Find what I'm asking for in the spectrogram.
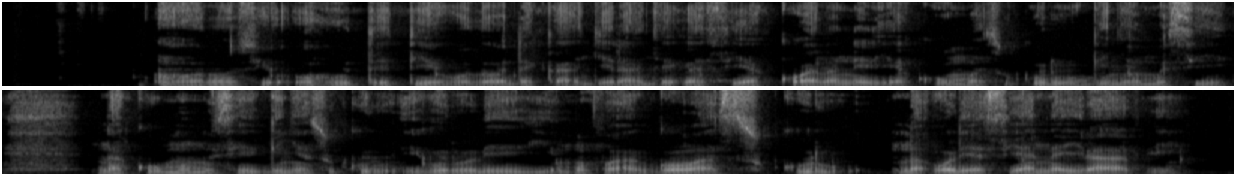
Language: Kikuyu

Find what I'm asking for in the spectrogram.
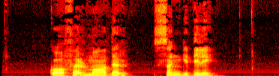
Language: Wakhi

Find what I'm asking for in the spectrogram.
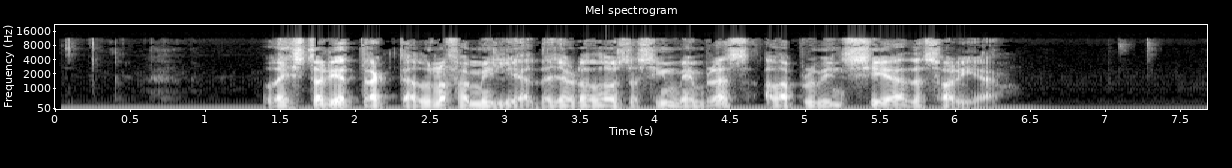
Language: Catalan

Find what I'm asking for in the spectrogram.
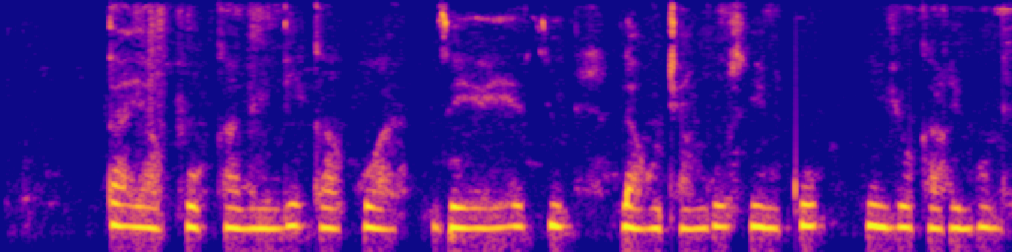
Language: Swahili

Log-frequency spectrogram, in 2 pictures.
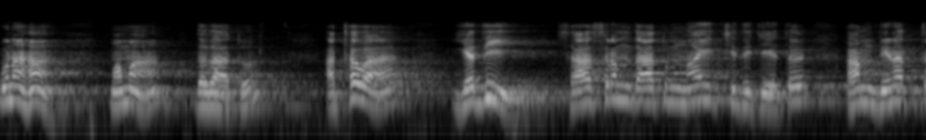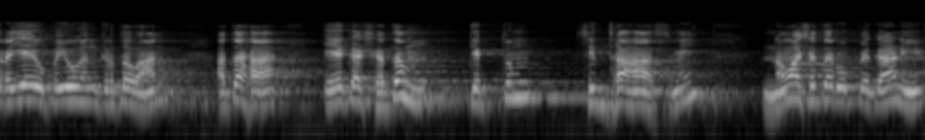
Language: Sanskrit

